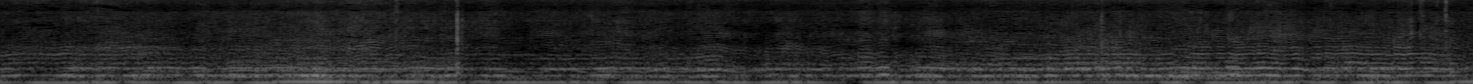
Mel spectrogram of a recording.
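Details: Continuous low hum of worker honey bees at a feral colony in nonstop flight traffic, individual passes briefly swelling over the steady buzzing mass, one sharp click near the second mark.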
